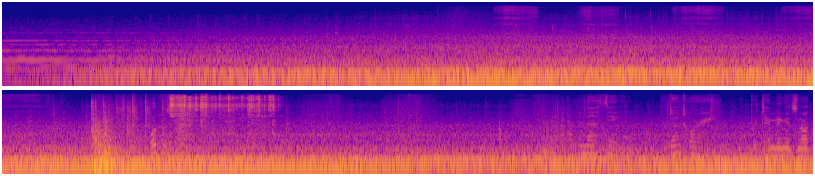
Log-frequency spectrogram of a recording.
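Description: An aircraft engine drones with a low, steady rumble that swells up at the start.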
